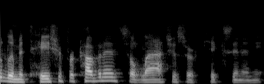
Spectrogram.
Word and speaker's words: laches: It's spelled L-A-C-H-E-S, latches, not laches, latches.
